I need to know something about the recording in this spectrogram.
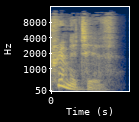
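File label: "primitive", British English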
